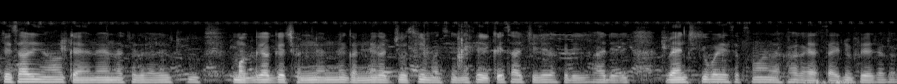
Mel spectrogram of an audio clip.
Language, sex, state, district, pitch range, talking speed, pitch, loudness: Hindi, male, Madhya Pradesh, Katni, 105-110 Hz, 205 wpm, 105 Hz, -20 LUFS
